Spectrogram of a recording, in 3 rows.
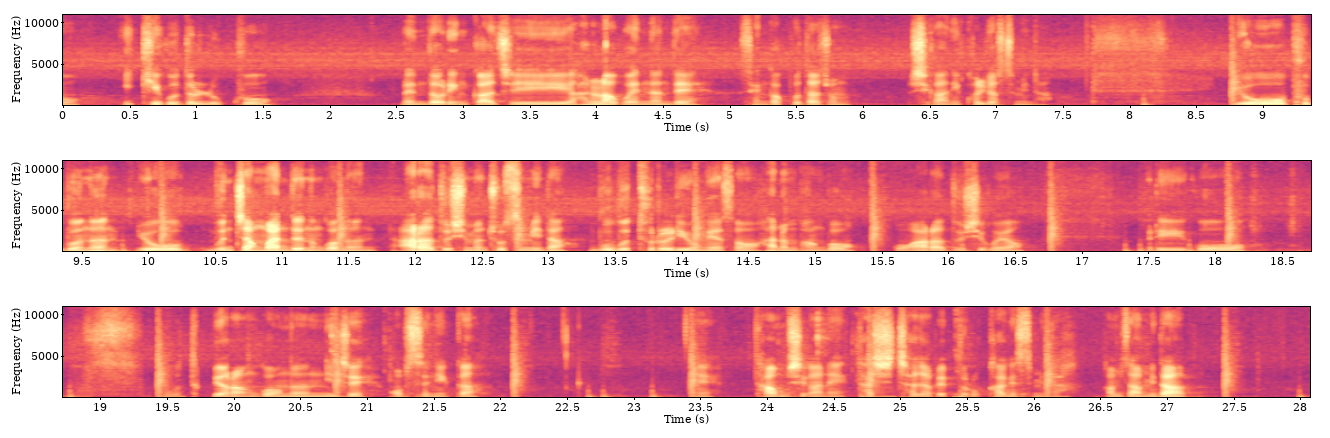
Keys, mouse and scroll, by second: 1.6-2.3 scroll up 1, 2.3 middle click, 3.2 scroll up 1, 3.8-7.2 middle drag, 7.2-8.9 middle drag, 8.9 scroll down 1, 9.8 click, 10.2 middle click, 11.0 scroll up 1, 15.2 scroll down 1, 17.2 middle click, 18.0 scroll down 1, 19.0-20.3 middle drag, 20.3 middle click, 20.8 shift+middle click, 21.4 scroll up 1, 21.7-24.3 middle drag.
